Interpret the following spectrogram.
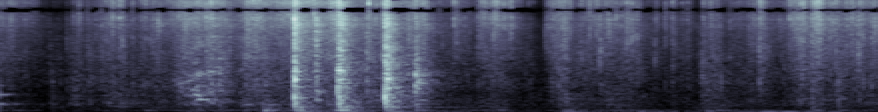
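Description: Plastic shopping bag rustling and a cluster of three or four knocks a little past two seconds in, as groceries are taken out of the bag and put into a kitchen cabinet.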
